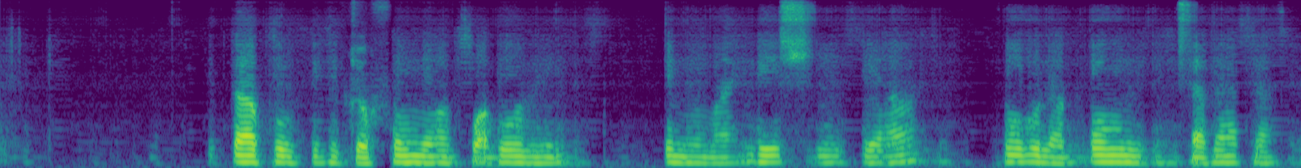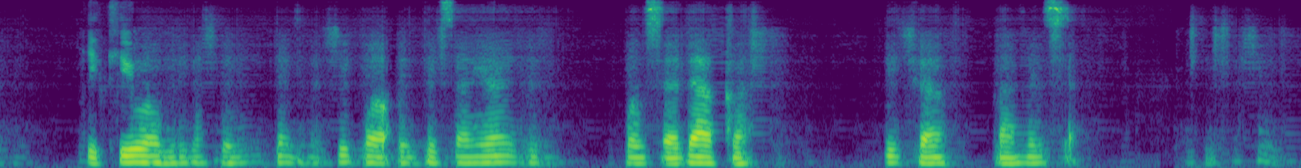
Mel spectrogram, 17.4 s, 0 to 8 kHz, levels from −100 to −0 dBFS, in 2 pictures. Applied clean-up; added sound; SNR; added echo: neural mask model DeepFilterNet 3.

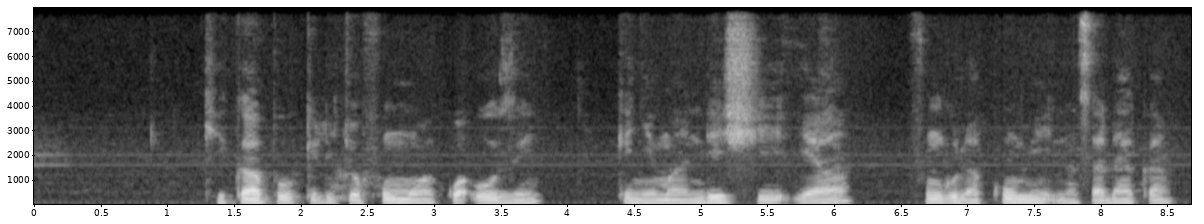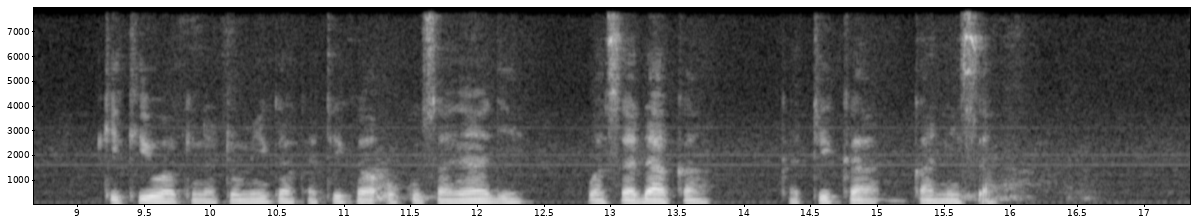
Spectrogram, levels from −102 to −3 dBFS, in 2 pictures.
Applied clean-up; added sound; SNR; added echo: none; none; none; none.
